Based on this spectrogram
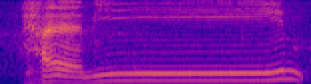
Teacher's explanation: الميم حرف بيمد ست حركات في سوره الشورى. حاميم لابد من المد دوت.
